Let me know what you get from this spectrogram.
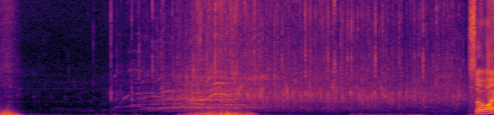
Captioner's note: audience cheers and applauds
